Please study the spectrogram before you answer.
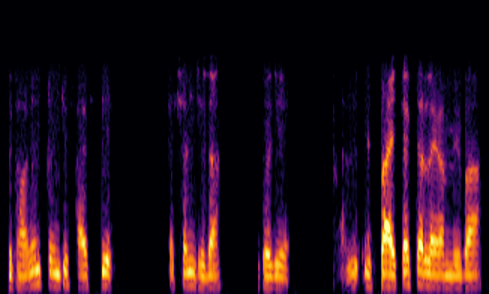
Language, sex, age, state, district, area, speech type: Manipuri, male, 30-45, Manipur, Churachandpur, rural, conversation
